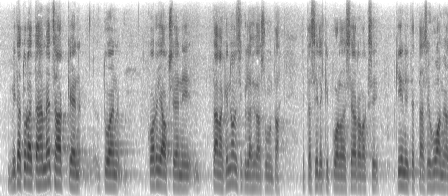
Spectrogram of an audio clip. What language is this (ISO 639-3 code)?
fin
